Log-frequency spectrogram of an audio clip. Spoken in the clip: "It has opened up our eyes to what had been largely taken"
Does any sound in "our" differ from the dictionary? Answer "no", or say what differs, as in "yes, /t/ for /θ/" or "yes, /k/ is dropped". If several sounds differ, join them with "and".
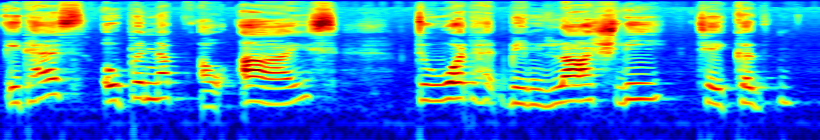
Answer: yes, /w/ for /ɹ/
